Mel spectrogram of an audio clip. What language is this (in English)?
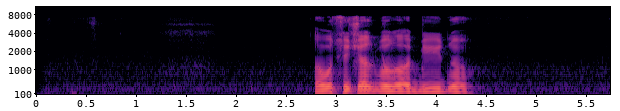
Russian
